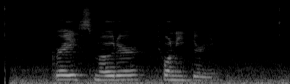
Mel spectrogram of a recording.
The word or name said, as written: Grace Moeder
